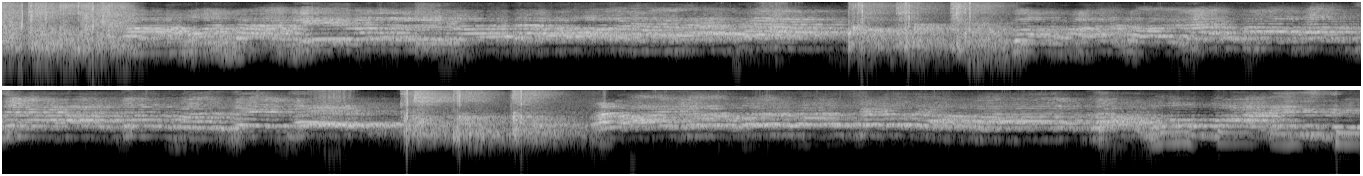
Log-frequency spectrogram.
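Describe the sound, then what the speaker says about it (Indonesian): A class of Indonesian schoolchildren claps and chants a rhythmic cheer, with sharp bursts of clapping recurring several times between stretches of loud, close group chanting and an adult voice. "Boleh tepuk anak hebat sekali lagi."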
